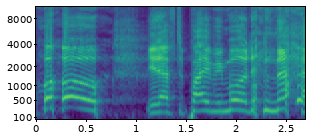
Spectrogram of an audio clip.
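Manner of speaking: mock shocked, laughing; laughing retort. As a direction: push back through laughter. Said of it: "I was like".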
